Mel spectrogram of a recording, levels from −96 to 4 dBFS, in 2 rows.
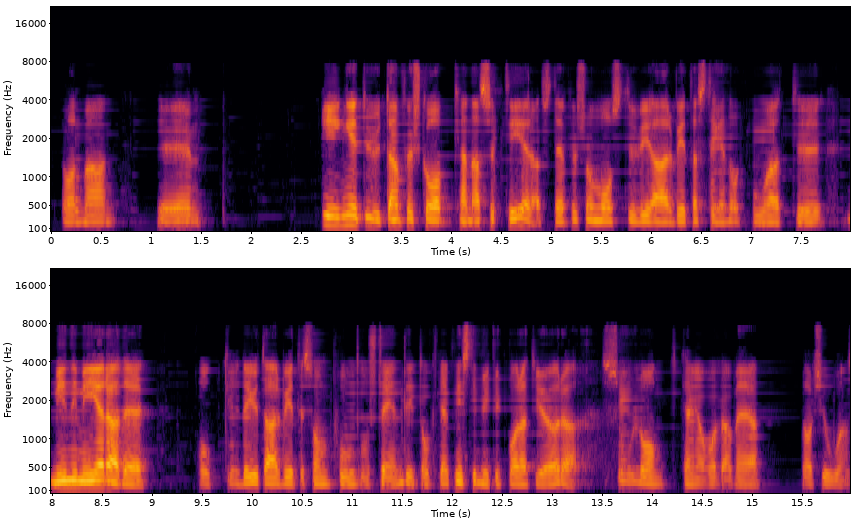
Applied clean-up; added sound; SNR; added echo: neural mask model DeepFilterNet 3.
